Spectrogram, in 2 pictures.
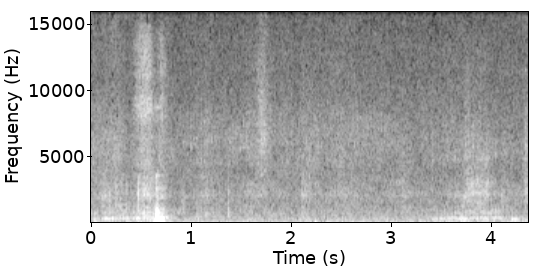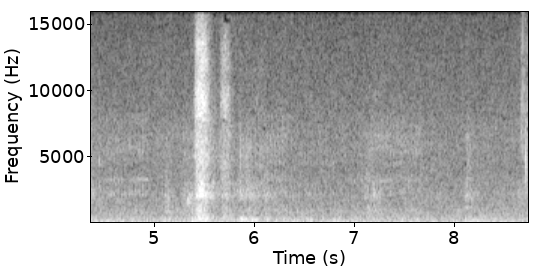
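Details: Gandalf, a pet cat indoors, calls after midnight, apparently wanting better food: a short low harmonic meow at the start, a sharp knock, then a second soft drawn-out meow, with a person speaking to the cat nearby.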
